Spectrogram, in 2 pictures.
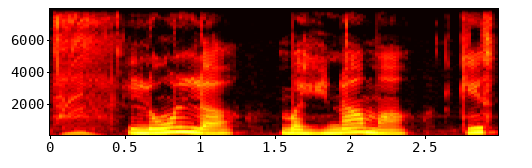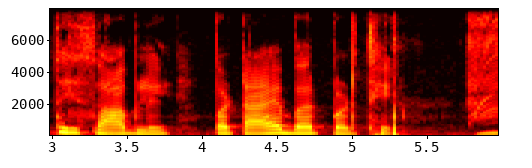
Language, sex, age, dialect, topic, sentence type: Chhattisgarhi, female, 25-30, Central, banking, statement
